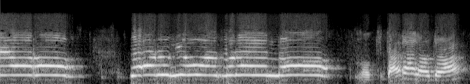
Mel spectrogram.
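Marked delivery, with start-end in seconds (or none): 0.0-3.3 much higher hammed-up wail of dismay; mock lamenting wife. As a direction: play the distraught wife, pitched way up. Wife lamenting husband's deed.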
